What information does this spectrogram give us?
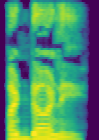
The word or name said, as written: ಅಡ್ಡೆಳೆ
